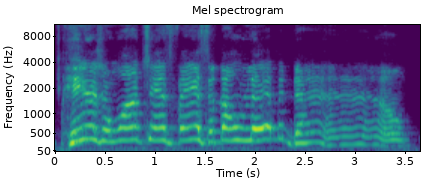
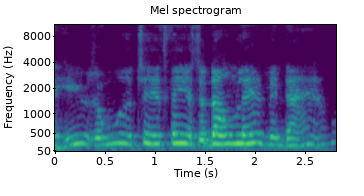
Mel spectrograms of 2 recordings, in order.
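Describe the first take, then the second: First: Quoting it up high and slow; high, slow sing-song take. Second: Said in the usual way. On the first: Retold or imitated. Reading a chat line in a high, stretched sing-song. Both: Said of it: "I said".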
